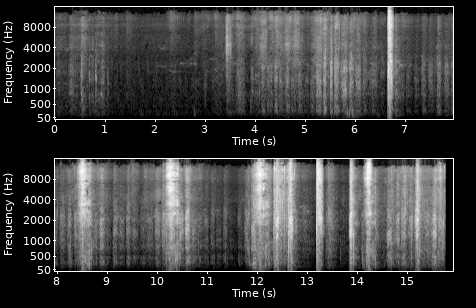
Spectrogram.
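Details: Dog panting and sniffing close by, silence at first, then rapid breathy bursts and sharp huffs growing louder and more frequent, some loud clicks or knocks between them.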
